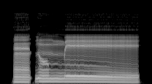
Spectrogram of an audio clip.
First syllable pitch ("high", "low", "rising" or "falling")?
low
